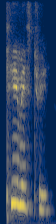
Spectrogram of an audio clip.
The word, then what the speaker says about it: chemistry: Non, le ch là chemistry. Chemistry. Voilà.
